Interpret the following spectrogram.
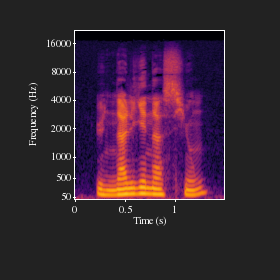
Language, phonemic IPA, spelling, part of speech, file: French, /a.lje.na.sjɔ̃/, aliénation, noun, Fr-aliénation.ogg
- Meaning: alienation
